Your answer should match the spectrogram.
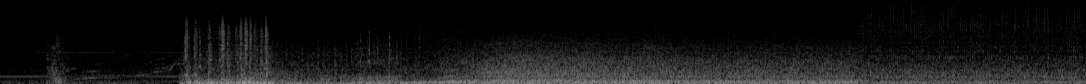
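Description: Aircraft engine starting in War Thunder: a clicking starter whine, then a sputtering catch building into a steady loud propeller-engine drone that continues throughout.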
